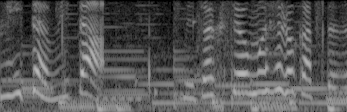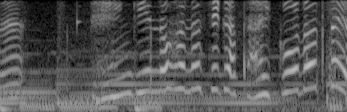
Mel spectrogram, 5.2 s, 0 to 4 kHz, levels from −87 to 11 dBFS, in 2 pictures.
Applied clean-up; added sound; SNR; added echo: none; Organ; 13 dB; none.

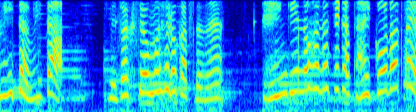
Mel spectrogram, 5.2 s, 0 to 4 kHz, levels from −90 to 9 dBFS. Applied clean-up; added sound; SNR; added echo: neural separator model SepFormer DNS4.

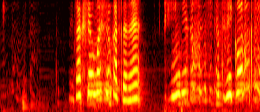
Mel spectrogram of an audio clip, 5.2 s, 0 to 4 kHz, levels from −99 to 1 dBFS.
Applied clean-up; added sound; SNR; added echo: neural mask model DeepFilterNet 3.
